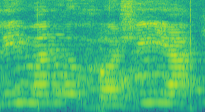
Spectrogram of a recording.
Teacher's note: اس نون ساکن کی آواز کو جلدی سے ظاہر کر کے پڑھیں گے، آواز نہیں روکیں گے۔ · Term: اظہار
